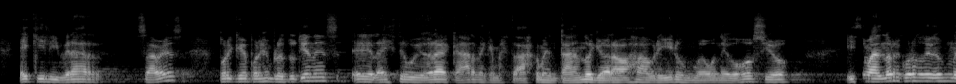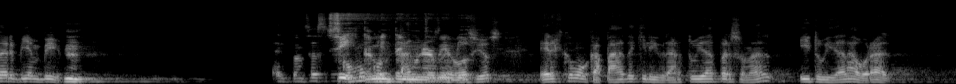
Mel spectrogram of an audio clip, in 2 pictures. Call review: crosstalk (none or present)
present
